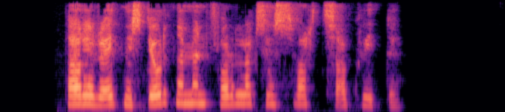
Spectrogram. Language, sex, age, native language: Icelandic, female, 40-49, Icelandic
